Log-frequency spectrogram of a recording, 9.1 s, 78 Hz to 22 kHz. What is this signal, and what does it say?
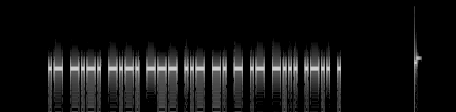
Morse code, heard as a keyed tone, about 22 wpm, 700 Hz. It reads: ACCOUNTABLE
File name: practice / 22wpm / Eleven Letter Words - 22wpm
